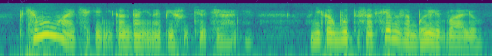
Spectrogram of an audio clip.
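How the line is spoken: Sad. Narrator (Russian): грустно говорит она

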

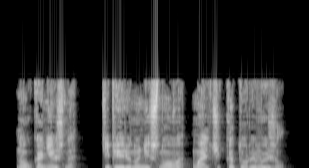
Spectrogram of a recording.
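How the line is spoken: Gloomy. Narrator (Russian): мрачно заметил Рон

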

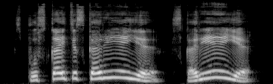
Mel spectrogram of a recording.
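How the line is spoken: Alarmed shout. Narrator (Russian): Хасан увидел огонь и закричал

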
